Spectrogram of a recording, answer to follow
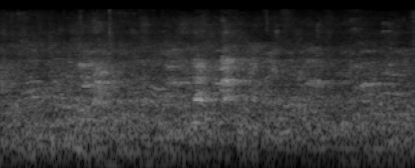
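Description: A dog barking a few short times, about one and two seconds in, over steady background chatter.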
